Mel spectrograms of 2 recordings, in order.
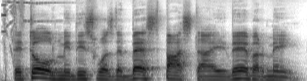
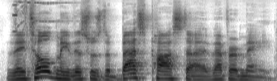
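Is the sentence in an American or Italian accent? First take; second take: Italian; American. First: It is said in an Italian accent. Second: It is said in an American accent.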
